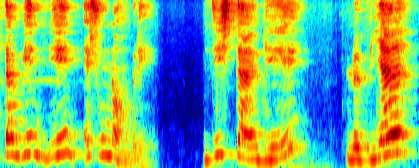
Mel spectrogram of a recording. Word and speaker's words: distinguer: Distinguer. Aquí I-N-1, E-R-E, G, G. Esto se pronuncia G. Distinguer.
